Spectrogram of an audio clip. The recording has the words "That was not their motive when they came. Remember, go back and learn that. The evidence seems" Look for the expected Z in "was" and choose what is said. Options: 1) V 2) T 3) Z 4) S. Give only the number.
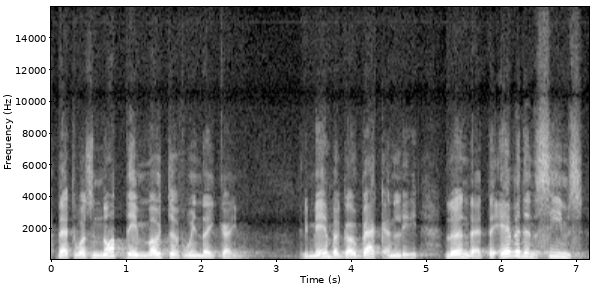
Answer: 3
